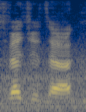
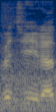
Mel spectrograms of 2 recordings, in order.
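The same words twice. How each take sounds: First: The name begins like the word vegetable. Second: The name does not begin like vegetable. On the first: It matches the original Japanese more closely. "Vegeta is more accurate because it sounds more like vegetable" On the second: It is the familiar version people are used to. "because we're used to Vegeta"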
